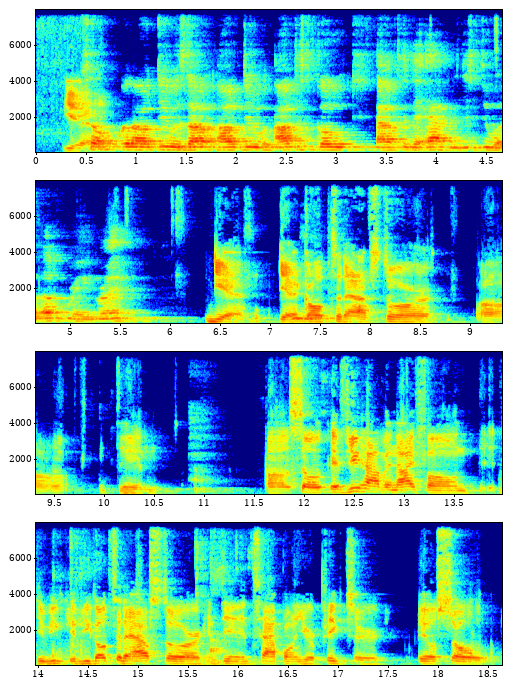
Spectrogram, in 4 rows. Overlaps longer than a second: none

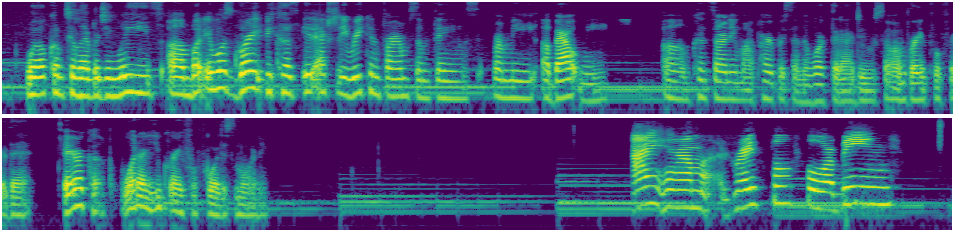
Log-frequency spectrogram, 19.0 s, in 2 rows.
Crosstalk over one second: none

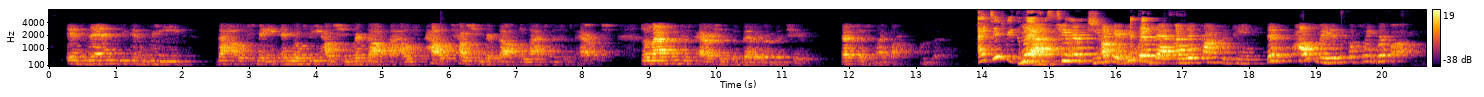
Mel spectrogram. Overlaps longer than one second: present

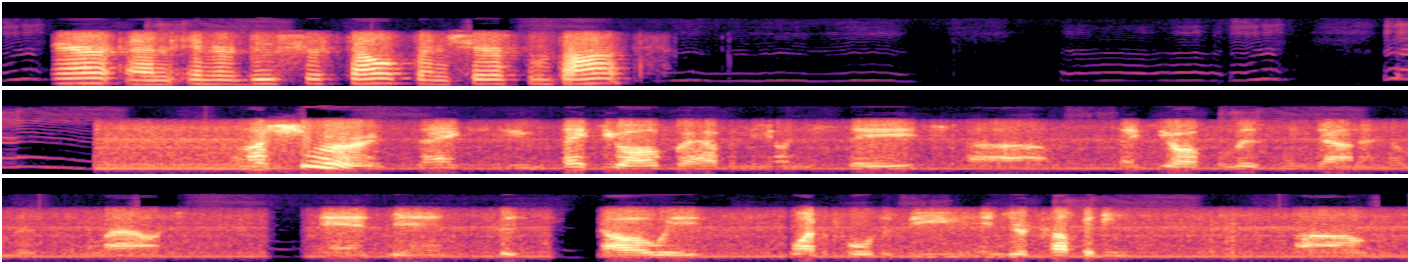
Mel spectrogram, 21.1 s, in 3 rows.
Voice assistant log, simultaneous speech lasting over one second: none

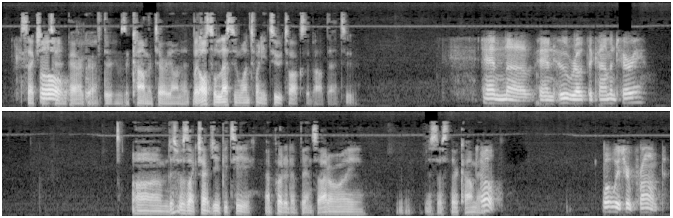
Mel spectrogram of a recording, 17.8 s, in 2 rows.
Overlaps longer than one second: none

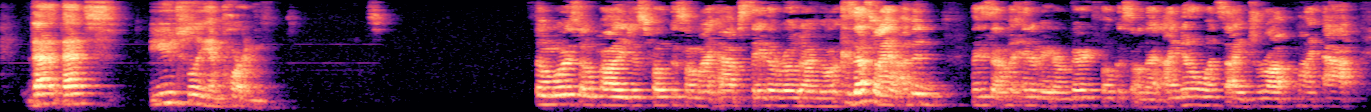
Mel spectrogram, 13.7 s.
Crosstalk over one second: none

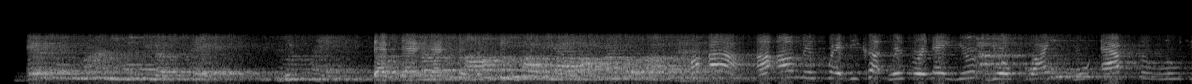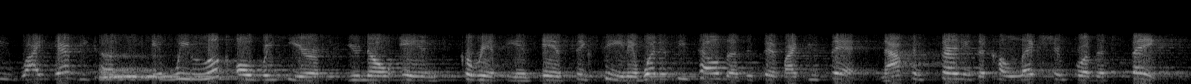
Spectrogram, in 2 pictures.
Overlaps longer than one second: present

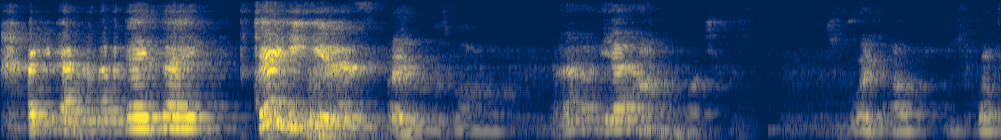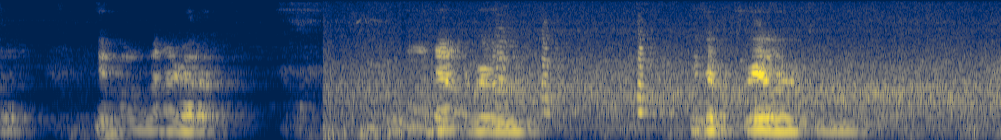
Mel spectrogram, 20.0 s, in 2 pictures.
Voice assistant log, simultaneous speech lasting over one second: none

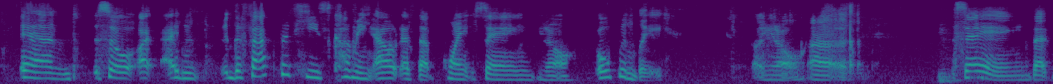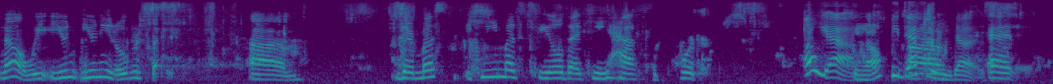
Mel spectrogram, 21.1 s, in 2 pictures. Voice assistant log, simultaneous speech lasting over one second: none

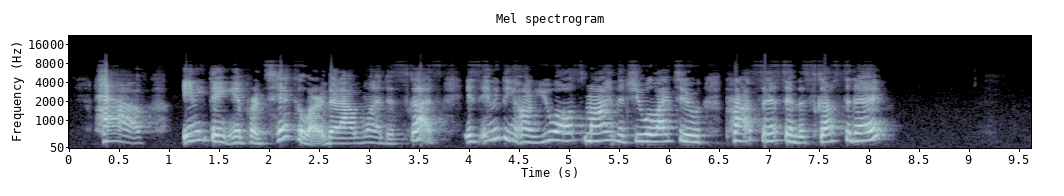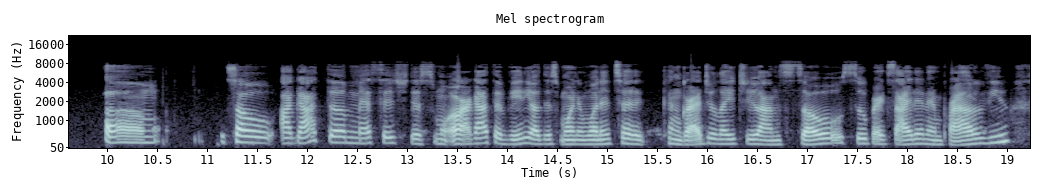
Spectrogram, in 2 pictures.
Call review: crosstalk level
none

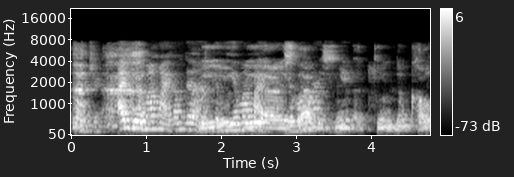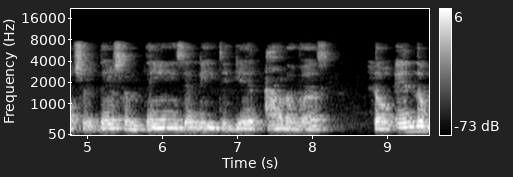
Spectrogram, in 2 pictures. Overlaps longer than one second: present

